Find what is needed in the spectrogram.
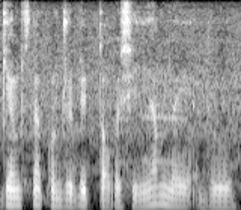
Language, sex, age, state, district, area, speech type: Manipuri, male, 18-30, Manipur, Senapati, rural, spontaneous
